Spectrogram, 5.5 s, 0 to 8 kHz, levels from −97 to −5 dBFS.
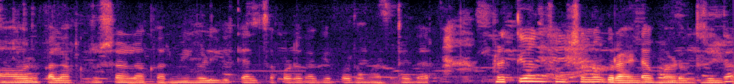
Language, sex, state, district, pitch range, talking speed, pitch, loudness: Kannada, female, Karnataka, Shimoga, 180-195 Hz, 130 wpm, 185 Hz, -21 LUFS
